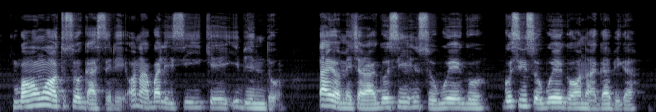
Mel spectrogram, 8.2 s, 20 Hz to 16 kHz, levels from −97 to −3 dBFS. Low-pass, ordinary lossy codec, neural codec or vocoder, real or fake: 10.8 kHz; none; none; real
